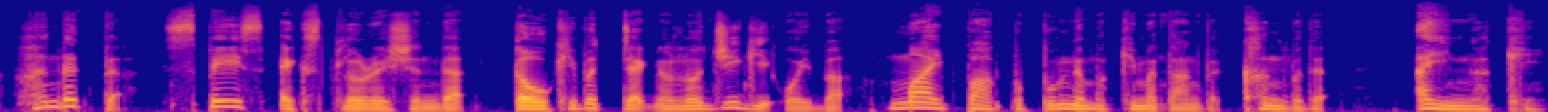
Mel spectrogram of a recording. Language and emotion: Manipuri, surprised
